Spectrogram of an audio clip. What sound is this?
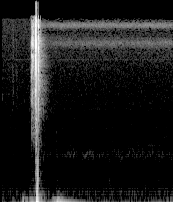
Using a lighter.
cigarette, feuerzeug, flue, lighter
